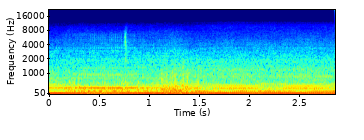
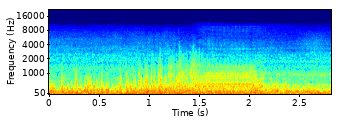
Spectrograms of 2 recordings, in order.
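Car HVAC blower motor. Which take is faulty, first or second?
first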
